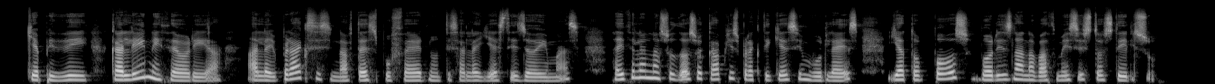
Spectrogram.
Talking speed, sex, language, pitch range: 175 wpm, female, Greek, 190-250 Hz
